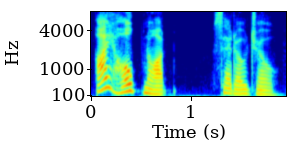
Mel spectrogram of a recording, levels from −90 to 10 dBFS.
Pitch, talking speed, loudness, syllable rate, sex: 180 Hz, 155 wpm, -19 LUFS, 4.4 syllables/s, female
